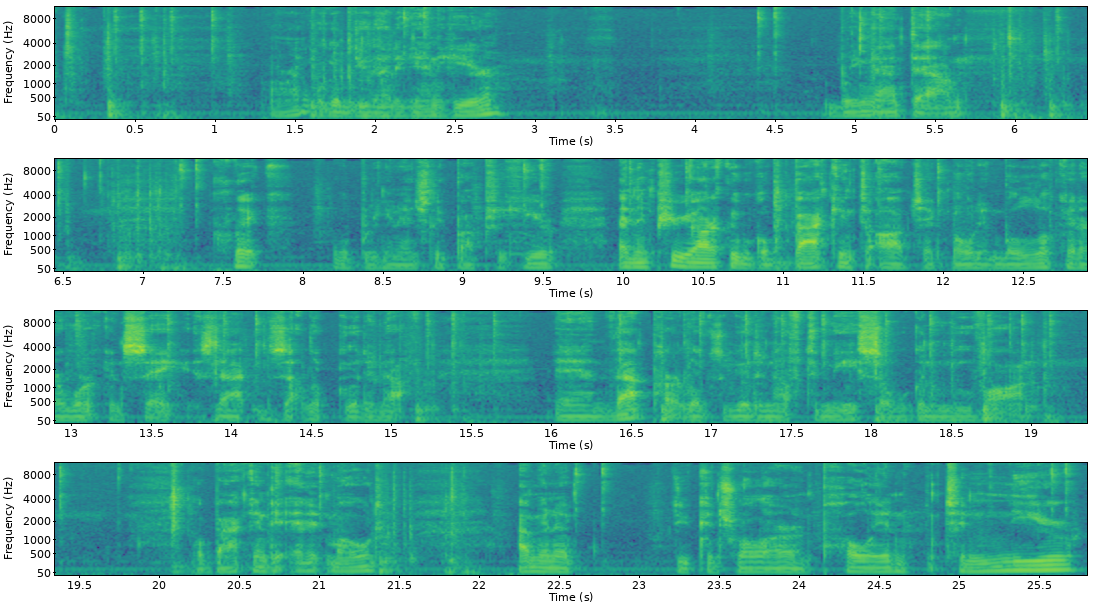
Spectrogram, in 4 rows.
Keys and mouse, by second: 0.5 shift+middle click, 0.8 middle click, 1.9 ctrl+r, 4.4 click, 5.2 shift+click, 6.0 alt+a, 6.2 shift+middle click, 7.1 ctrl+r, 9.4 click, 10.2 middle click, 11.0 Tab, 11.6-12.0 middle drag, 13.0-13.6 middle drag, 14.0 shift+middle click, 15.2 shift+middle drag, 15.6-16.4 middle drag, 16.9-17.2 shift+middle drag, 17.4 middle drag, 18.1-18.4 shift+middle drag, 18.7 shift+middle drag, 19.1 middle drag, 20.1 Tab, 20.7 middle click, 21.8 ctrl+r, 25.5 click.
